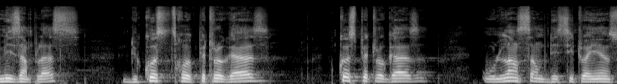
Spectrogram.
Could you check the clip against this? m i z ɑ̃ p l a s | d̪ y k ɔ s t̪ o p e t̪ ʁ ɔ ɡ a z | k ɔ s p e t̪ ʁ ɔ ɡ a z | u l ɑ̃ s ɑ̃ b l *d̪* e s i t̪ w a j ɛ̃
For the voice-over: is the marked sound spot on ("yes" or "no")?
yes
